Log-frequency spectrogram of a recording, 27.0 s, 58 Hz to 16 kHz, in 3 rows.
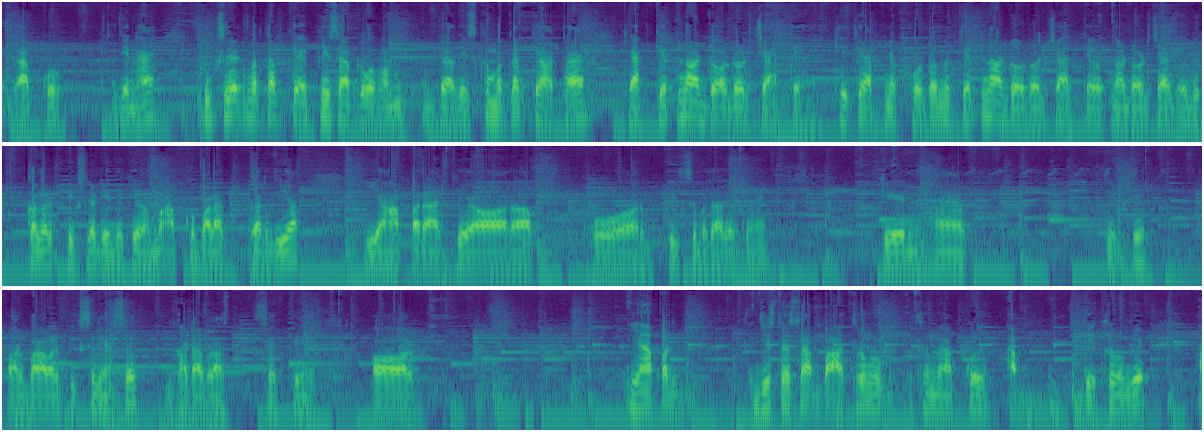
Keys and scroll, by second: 11.4 ctrl+z, 19.6 ctrl+z.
